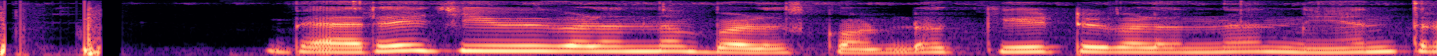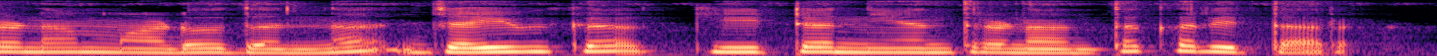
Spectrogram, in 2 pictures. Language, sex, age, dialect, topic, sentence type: Kannada, female, 25-30, Dharwad Kannada, agriculture, statement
